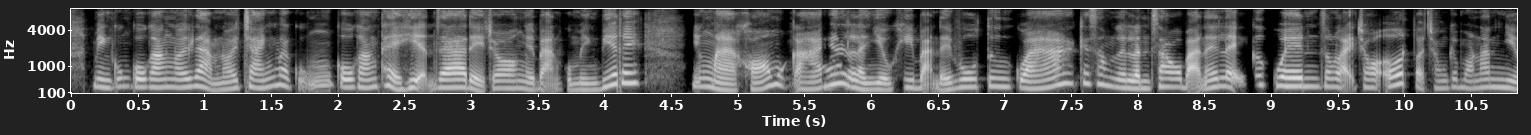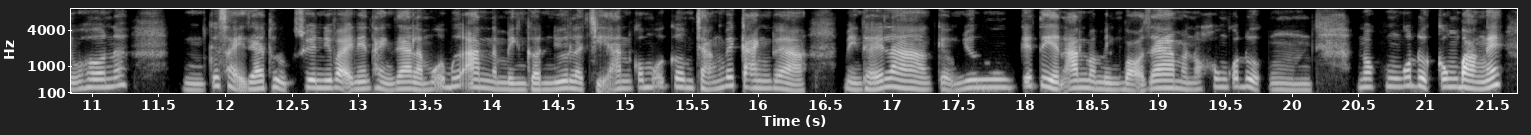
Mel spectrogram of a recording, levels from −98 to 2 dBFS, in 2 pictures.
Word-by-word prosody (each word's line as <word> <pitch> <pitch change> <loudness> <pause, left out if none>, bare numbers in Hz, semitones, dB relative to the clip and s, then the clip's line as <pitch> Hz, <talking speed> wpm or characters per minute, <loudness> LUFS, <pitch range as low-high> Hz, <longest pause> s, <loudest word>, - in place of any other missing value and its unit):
Mình 235 -3 -1
cũng 250 +2 -7
cố 240 - +3
gắng 235 0 +3
nói 230 +1 0
giảm, 235 -10 +2
nói 190 +3 -2
tránh 225 +3 -1
và 285 - 0
cũng 145 - -8
cố 230 0 +3
gắng 230 +1 0
thể 270 -10 +2
hiện 220 - +2
ra 230 0 +6
để - - +2
cho 210 0 -1
người 180 -4 -3
bạn 175 - -1
của 155 - -8
mình 170 0 -4
biết 305 - +2
ấy, 350 0 +4 0.4
nhưng 250 - -4
mà 165 -3 +4
khó 180 +9 +1
một 295 0 -3
cái - - +1 0.2
á 240 - +2
là 185 - +3
nhiều 175 -1 0
khi 225 +6 -6
bạn - - 0
đấy 170 - 0
vô 235 +3 -1
tư 250 -1 -4
quá, 220 +6 +3
cái 340 - -4
xong 310 -4 -3
rồi 225 -2 -1
lần 200 -1 +3
sau 240 +2 +1
bạn - - +5
ấy 235 +3 0
lại 240 -2 +2
cứ 295 - -7
quên 255 -2 +4
xong 250 -2 -4
lại - - +4
cho 230 - -1
ớt 290 +7 +3
vào - - -2
trong 210 0 -9
cái 235 - -10
món 205 -2 -7
ăn 230 0 -3
nhiều 200 -5 -3
hơn 230 +3 -1
á. 275 +3 -4 0.4
Ừm, 165 -2 -8
cứ 270 - -3
xảy - - +1
ra 195 +1 +2
thường 225 -1 -3
xuyên 225 +1 -1
như 220 - 0
vậy - - +4
nên 195 +1 -2
thành 195 -6 -5
ra 195 +1 +3
là 175 - +1
mỗi 190 - -5
bữa 245 +2 -4
ăn 235 -4 +3
là 190 - -4
mình 170 -2 -4
gần 170 0 -2
như 195 +3 0
là 195 -2 -1
chỉ - - -3
ăn 200 +1 -5
có 225 - -6
mỗi 230 - -6
cơm 235 -3 -2
trắng 210 0 -3
với 270 - 0
canh 215 -4 0
thôi 200 -1 -2
à, 150 -4 +3 0.3
mình 175 -3 -6
thấy 185 +3 0
là, 210 -7 +3
kiểu 175 -2 -6
như, 205 +6 -4 0.3
cái 260 - -3
tiền 225 -8 +3
ăn 215 +1 +4
mà 205 - -2
mình 175 -2 -5
bỏ 160 -2 +1
ra 215 +1 +4
mà 195 - -6
nó 180 - -8
không 240 -1 -8
có 250 - -3
được, 235 -8 -2
ừm, 165 -1 -9 0.4
nó 240 0 -2
không 250 -1 -5
có 270 - +2
được 255 -3 0
công 240 +1 0
bằng 210 -5 +7
ấy, 265 +5 +6
220 Hz, 315 wpm, -23 LUFS, 190-240 Hz, 0.4 s, bằng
